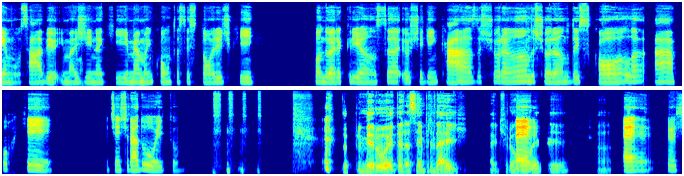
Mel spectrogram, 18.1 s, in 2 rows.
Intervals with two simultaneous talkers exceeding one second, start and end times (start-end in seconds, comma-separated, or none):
none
